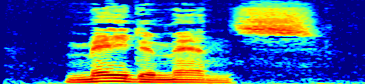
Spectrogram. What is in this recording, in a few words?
"medemens", Dutch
